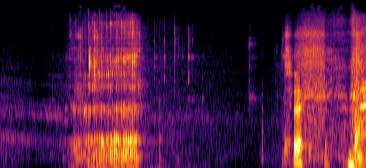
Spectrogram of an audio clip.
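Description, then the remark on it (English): A loud, wet slurp of a drink straight into the microphone lasting about half a second, then a quieter pause with small clicks, then another burst of noisy slurping. “Yeah, just slurp it right into the microphone.”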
